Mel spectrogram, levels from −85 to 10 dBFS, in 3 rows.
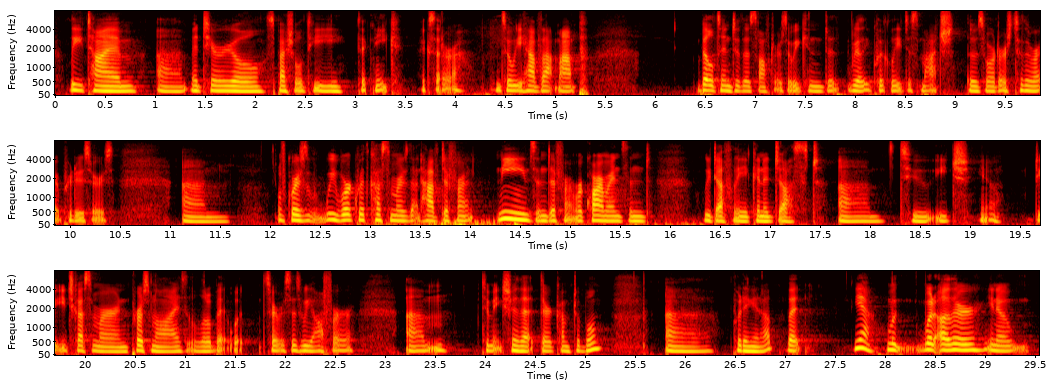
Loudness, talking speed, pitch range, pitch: -24 LUFS, 175 wpm, 160-185 Hz, 170 Hz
